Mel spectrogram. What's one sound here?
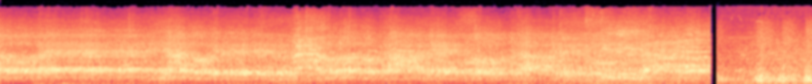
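A large crowd chants loudly in a big echoing space.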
